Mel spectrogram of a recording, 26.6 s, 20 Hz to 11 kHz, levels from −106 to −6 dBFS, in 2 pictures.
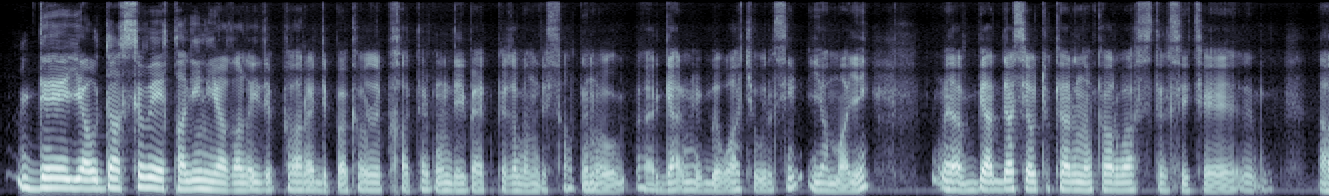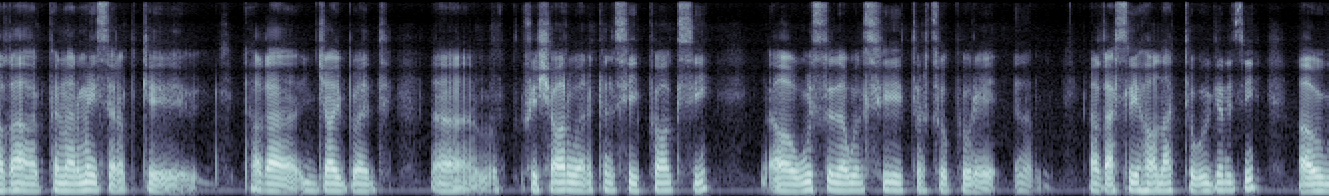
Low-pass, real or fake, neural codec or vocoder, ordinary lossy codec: none; real; none; none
